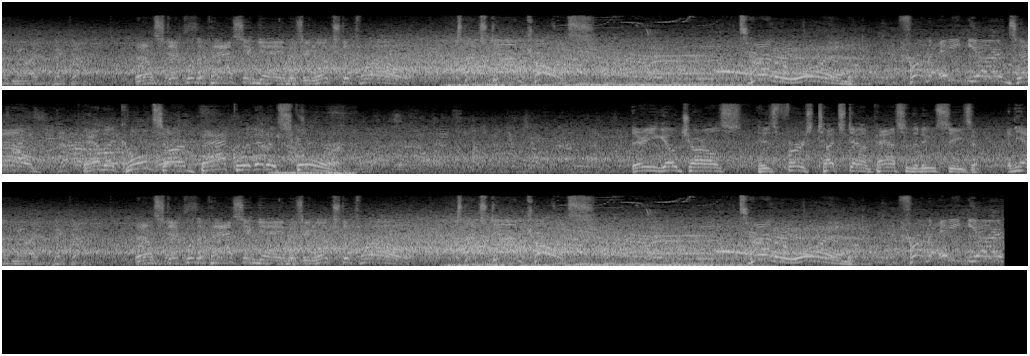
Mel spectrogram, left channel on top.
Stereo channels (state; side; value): drops out; right; at 10.1 s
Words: pickup. They'll stick with the passing game as he looks to throw. Touchdown, Colts! Tyler Warren from 8 yards out. And the Colts are back within a score. There you go, Charles. His first touchdown pass of the new season. And he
